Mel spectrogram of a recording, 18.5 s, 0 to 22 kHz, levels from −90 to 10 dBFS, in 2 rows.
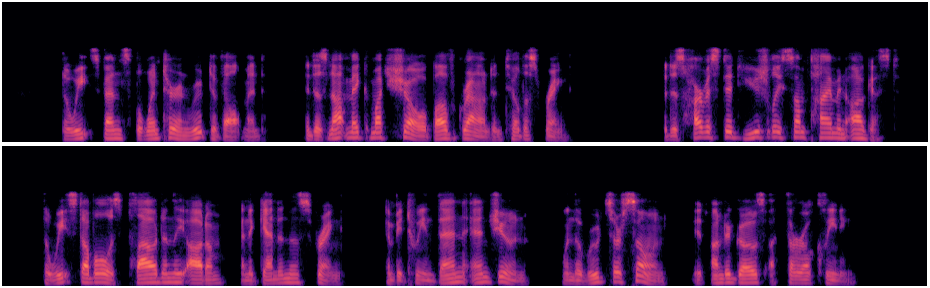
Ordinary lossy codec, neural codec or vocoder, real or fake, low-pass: Opus, 32 kbps; codec, 16 kHz, 4 kbps, X-Codec, WavLM features, trained on Multilingual LibriSpeech; fake; 5.4 kHz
